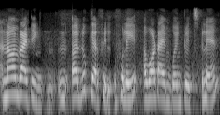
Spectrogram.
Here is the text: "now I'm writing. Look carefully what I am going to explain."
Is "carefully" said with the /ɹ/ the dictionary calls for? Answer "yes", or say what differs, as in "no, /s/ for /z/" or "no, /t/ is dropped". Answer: no, /l/ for /ɹ/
